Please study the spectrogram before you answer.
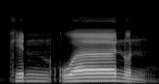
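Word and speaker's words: قِنْوَانٌ: Nah sebagai contoh Nah yang satu kata ini qinwanun ya lain onun tidak boleh dibaca heuh W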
